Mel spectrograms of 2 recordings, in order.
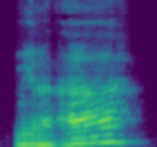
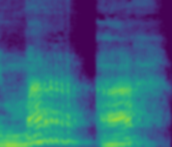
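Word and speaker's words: مرآة: Kalau mirat ini a-nya panjang ya, Pak. Mirah. Miraah artinya cermin. Heeh. Cermin. Kalau tanda bacanya dikeatasin jadi marah berarti wanita. Nah, itu jangan sampai salah.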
